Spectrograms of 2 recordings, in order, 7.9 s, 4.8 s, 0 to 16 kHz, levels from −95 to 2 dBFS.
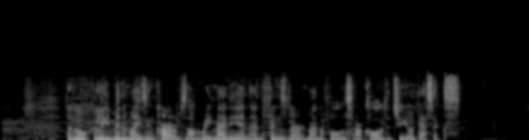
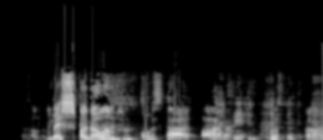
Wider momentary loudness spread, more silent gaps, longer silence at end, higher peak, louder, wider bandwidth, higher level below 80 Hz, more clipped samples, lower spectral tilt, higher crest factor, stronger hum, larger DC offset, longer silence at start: second, 8 LU vs 15 LU; neither; first, 1.05 s vs 0 s; second, -20 dBFS vs 0 dBFS; second, -41 LUFS vs -14 LUFS; about the same, 7.6 kHz vs 8.2 kHz; about the same, -52 dBFS vs -50 dBFS; neither; about the same, -5 dB/octave vs -4 dB/octave; first, 22 dB vs 16 dB; neither; neither; second, 0.35 s vs 0.5 s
